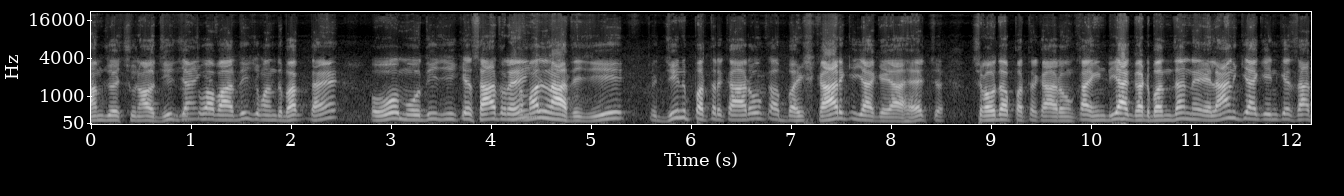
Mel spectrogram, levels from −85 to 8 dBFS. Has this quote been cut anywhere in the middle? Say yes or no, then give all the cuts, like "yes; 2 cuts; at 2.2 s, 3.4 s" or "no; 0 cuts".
yes; 2 cuts; at 1.0 s, 4.3 s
